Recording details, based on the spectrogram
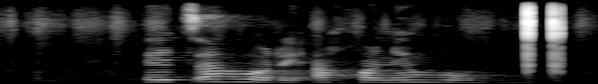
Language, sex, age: Southern Sotho, female, 19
